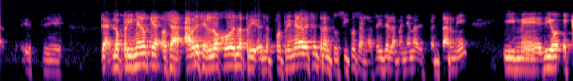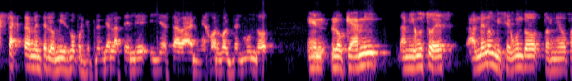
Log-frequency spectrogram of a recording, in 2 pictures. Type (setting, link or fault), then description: link, phone line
